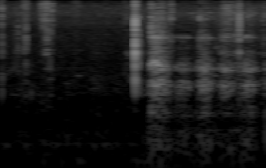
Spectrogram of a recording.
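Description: Folded origami paper crinkling and rustling as a paper unit's tab is forced into a slot of a Sonobe cube, with a sharp crackle about a second in.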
